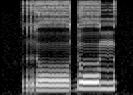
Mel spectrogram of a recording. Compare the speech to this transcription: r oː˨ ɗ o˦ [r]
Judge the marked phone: incorrect: n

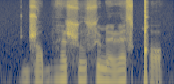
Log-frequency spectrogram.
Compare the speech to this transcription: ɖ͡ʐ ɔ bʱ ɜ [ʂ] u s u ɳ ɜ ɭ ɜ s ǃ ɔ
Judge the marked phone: correct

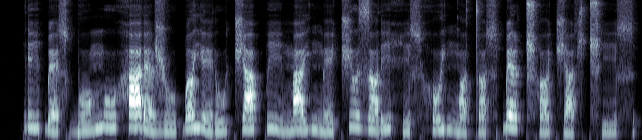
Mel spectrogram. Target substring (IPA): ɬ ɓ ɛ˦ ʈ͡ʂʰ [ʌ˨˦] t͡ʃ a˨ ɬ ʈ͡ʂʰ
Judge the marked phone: correct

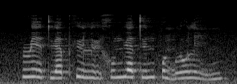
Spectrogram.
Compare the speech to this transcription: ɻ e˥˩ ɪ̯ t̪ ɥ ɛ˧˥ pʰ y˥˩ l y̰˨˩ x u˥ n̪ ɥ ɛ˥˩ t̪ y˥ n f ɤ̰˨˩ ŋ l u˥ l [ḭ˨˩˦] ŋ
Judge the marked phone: correct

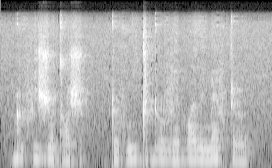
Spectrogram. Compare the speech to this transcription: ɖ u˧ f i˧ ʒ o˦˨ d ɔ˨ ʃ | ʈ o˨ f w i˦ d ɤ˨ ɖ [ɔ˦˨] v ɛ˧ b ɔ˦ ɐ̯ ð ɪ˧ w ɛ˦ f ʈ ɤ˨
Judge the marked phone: incorrect: o˦˨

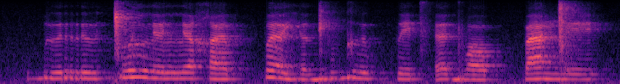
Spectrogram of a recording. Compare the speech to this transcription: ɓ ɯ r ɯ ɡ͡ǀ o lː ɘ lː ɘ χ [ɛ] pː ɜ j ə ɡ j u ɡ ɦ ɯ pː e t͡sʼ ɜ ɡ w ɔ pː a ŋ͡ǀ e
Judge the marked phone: incorrect: ɜ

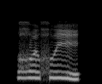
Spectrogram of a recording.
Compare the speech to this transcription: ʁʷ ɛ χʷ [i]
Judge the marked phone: incorrect: e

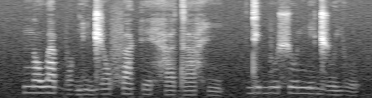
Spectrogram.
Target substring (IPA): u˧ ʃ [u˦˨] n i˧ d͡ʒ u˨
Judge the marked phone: incorrect: u˧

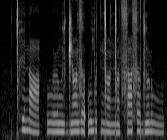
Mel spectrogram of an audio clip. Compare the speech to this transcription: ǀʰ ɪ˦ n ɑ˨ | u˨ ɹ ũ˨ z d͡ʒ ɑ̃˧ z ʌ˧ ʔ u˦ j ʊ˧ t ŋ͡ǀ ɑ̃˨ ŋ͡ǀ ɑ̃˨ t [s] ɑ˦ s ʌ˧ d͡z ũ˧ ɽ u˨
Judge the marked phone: correct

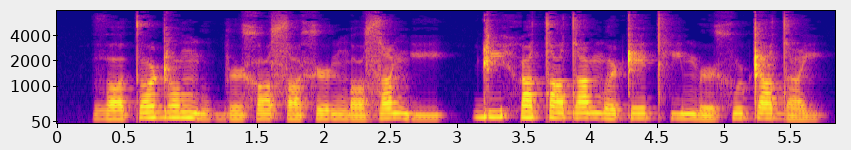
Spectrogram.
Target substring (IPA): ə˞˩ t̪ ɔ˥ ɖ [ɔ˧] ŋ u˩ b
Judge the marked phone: incorrect: ɔ˥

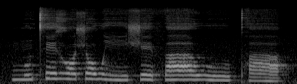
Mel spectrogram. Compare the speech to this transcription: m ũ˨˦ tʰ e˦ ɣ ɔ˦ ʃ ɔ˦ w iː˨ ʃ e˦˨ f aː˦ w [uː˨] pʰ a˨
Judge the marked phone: correct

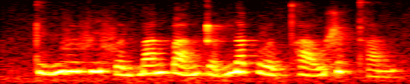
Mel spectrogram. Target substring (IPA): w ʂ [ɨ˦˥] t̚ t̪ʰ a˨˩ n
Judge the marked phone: correct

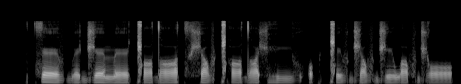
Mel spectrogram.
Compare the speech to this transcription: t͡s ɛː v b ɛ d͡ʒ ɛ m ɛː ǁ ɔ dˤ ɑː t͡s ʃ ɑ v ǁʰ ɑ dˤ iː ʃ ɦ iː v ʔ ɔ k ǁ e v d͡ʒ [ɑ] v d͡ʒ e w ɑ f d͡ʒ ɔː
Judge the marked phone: correct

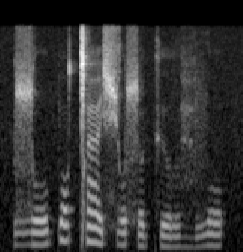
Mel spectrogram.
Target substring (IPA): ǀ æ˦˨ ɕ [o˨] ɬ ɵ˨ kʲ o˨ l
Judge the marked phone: incorrect: o˧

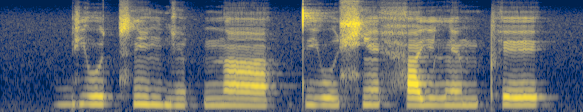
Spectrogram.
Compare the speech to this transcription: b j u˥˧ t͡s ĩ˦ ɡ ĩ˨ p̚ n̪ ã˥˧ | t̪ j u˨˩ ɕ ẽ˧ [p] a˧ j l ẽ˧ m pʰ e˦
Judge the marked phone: incorrect: h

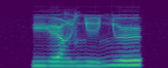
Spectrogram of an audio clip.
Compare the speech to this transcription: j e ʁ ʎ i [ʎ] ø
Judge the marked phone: correct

